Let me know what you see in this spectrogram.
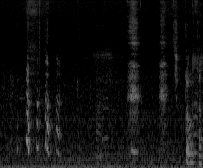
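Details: Baby sneezing: four quick small sneezes, some with a brief squeaky voiced quality, then a final big sneeze, in a quiet room.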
